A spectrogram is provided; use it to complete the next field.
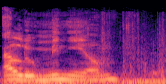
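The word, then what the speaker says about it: aluminium: There's some aluminum or aluminum as the British say.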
